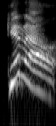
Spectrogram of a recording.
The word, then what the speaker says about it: Gibel: Our next comic is Stuart Gibel. Is that the right pronunciation of your last name, sir?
